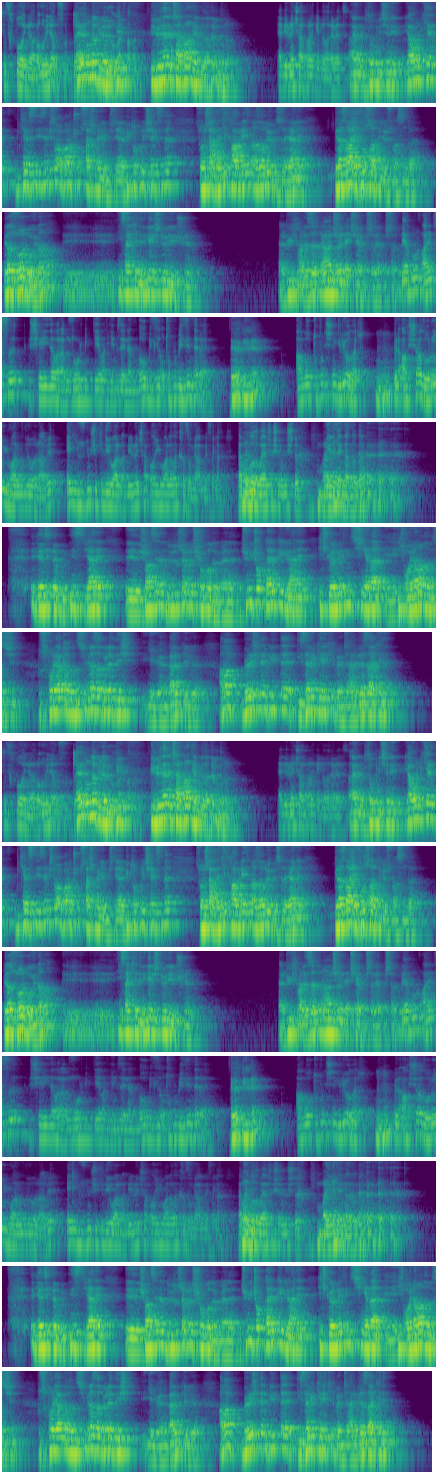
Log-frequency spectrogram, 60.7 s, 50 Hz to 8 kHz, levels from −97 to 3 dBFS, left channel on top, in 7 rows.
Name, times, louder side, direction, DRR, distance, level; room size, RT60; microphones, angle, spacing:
voice 1, 0.0-2.8 5.5-6.8 23.7-24.4 25.3-30.2 31.9-33.2 33.9-39.1 39.4-40.7 41.2-42.0 53.3-53.9, left 3 dB, 75° left, 8 dB, 0.4 m, -28 dB
voice 2, 1.5-2.5 3.0-4.5 6.9-8.7 8.9-12.0 12.6-14.7 15.3-16.9 17.4-21.2 22.9-25.4 30.6-31.2 33.5-33.8 39.5-39.8 41.0-42.6 43.6-45.4 45.9-49.4 49.7-52.3 52.8-54.6 54.9-56.0 56.4-59.7, right 2 dB, 50° right, -2 dB, 1.1 m, -20 dB
6.9 x 2.7 x 2.8 m, 0.93 s
head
